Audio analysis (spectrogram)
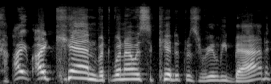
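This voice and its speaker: High-pitched man with lively intonation, in a dry, close sound with no echo. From Philippines. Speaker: esports commentator. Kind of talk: casual chat. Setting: live stream.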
